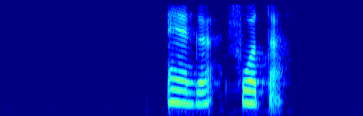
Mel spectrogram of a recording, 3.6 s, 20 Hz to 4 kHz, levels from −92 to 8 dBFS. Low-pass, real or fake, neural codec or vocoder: 3.6 kHz; fake; codec, 16 kHz, 4.8 kbps, FACodec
